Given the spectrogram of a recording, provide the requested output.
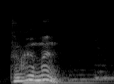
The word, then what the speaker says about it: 브금: So, 'Beugeum' is the sound when 'BGM' is pronounced as it is. In Korean way, as you see, 'B' goes 'Bu' 'GM' goes 'Guem' Question : Which goes first?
